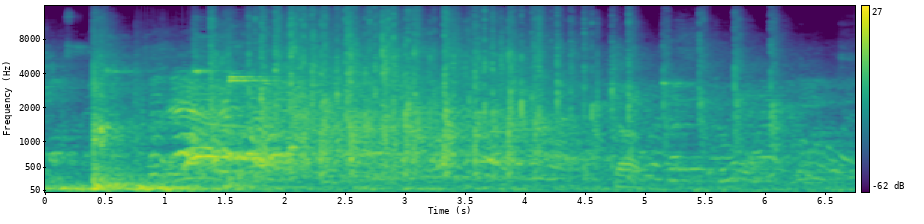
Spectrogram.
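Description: A crowd cheers loudly after a point.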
